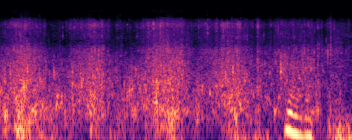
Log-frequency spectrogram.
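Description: Water sloshing and splashing in soft pulses about once a second, as someone wades through shallow marsh water.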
